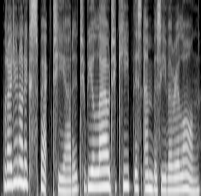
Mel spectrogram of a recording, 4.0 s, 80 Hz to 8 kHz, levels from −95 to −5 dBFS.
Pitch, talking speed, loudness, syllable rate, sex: 210 Hz, 240 wpm, -17 LUFS, 5.9 syllables/s, female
